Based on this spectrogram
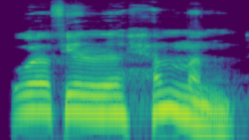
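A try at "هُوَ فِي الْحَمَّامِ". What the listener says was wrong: Huwa fil Hammam, mimnya panjang. Hammam. Ya. Huwa fil hammami. Ya, jadi mimnya itu dipanjangkan.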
